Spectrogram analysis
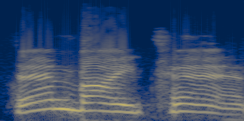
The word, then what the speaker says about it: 10 x 10: gets lower all right 10 by 10 is your movie 10 by 10. the title says it is 10 x 10. that's how we pronounce it okay give me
